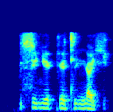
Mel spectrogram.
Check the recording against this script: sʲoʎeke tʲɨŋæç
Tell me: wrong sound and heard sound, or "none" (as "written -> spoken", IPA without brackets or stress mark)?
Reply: ɨ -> e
